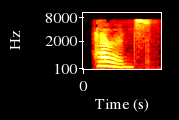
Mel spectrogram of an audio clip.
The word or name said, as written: harrods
